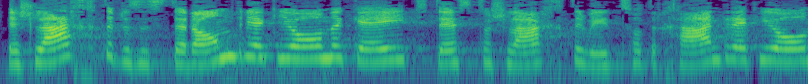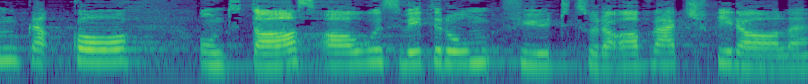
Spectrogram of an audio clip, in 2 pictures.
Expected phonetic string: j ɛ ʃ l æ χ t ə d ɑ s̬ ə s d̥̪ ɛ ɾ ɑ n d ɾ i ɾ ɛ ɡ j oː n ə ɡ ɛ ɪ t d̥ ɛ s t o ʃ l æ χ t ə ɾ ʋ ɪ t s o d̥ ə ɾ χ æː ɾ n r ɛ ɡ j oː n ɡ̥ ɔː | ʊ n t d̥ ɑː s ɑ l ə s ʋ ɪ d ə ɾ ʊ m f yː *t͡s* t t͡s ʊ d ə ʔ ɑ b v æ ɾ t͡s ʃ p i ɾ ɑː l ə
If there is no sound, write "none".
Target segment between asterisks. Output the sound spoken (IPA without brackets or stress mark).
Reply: none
